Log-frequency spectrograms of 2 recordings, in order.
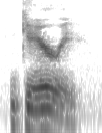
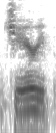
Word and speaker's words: Gerry: Elbridge Gerry was his last name. He pronounced it with a hard G sound. So we've ruined it by calling it Jerry.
